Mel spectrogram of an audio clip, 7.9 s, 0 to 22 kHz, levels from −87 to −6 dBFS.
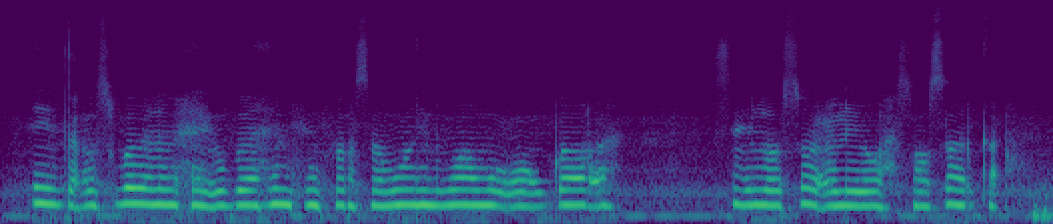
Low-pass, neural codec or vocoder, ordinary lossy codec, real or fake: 19.8 kHz; autoencoder, 48 kHz, 32 numbers a frame, DAC-VAE, trained on Japanese speech; MP3, 96 kbps; fake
